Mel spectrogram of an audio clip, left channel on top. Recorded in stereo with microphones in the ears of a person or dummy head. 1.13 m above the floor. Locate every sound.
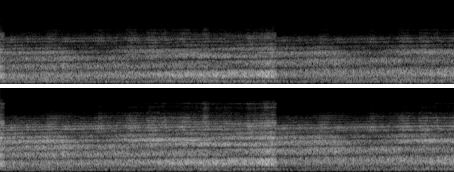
0.0 s an aircraft: 60° right (ahead or behind); by 4.5 s 70° right (ahead or behind)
